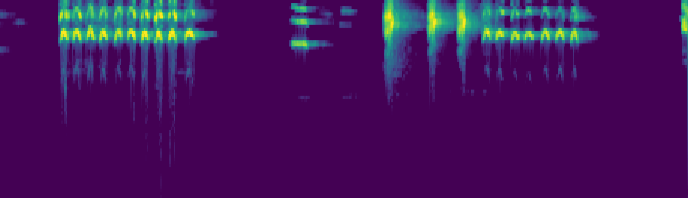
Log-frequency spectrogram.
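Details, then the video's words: Konin from the wild in 'gacor ngalas' song, opening with a loud fast trill of high repeated notes, then a short whistle, sharp harsh chips and a second rapid trill. "AUDIO KONIN GACOR NGALAS Suara Asli Alam Liar"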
